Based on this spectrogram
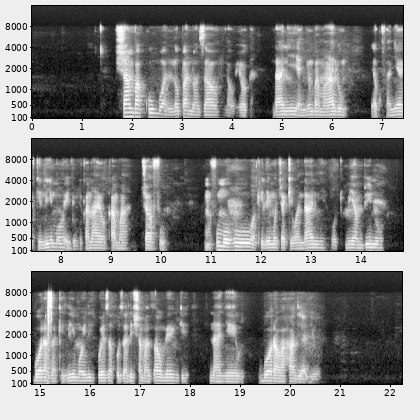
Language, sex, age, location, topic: Swahili, male, 25-35, Dar es Salaam, agriculture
